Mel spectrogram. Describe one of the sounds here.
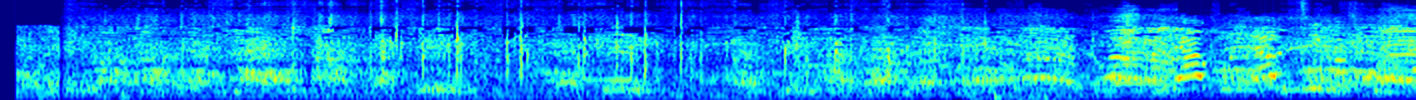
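A crowd of people talk and shout close by outdoors.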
